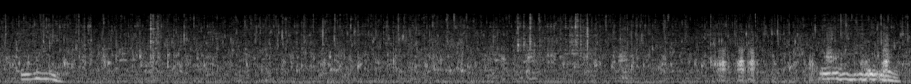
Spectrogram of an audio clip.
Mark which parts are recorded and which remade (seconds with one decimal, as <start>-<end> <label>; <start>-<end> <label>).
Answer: 0.0-7.2 remade; 7.2-7.8 recorded; 7.8-9.1 remade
